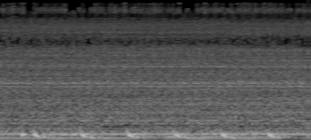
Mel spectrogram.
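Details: Ford Fiesta just after serpentine belt replacement: steady idle with an even low pulse about two beats a second and no belt squeal; new belt runs quietly.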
